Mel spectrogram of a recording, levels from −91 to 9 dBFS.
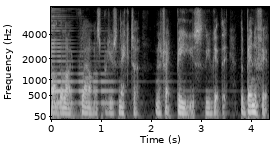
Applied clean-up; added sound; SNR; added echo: neural mask model RNNoise.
